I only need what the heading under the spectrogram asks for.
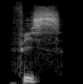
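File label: "fils", French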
